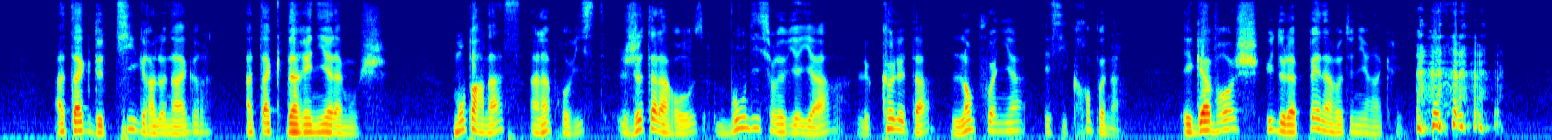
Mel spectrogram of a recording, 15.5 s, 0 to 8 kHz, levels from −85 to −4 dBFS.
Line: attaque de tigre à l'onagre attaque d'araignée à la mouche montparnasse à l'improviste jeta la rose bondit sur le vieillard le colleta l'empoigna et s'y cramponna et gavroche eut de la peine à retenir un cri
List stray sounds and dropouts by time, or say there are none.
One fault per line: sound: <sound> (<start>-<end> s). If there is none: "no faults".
sound: laugh (14.1-15.0 s)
